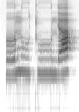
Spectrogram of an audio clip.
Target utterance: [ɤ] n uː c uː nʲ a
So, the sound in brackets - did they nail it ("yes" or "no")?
yes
